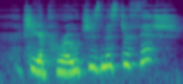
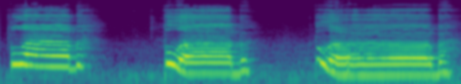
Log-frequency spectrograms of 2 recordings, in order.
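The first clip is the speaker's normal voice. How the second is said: sad pouty fish blubbing; drawn-out mopey fish blubs; 5 semitones lower, 4 dB louder, much slower than usual. Acted. Storyteller voicing the glum fish, mopey blubs.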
